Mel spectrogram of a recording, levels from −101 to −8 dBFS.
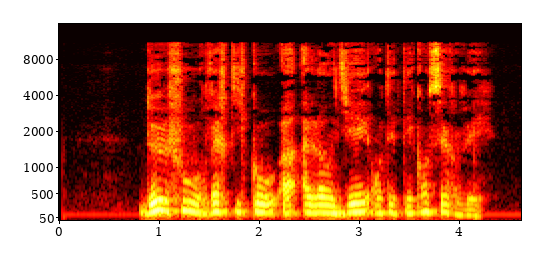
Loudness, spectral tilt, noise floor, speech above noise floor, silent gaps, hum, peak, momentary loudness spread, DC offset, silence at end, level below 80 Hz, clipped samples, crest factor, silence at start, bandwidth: -23 LUFS; -5.5 dB/octave; -64 dBFS; 41 dB; none; none; -4 dBFS; 14 LU; under 0.1%; 0.4 s; -54 dBFS; under 0.1%; 18 dB; 0.8 s; 11.5 kHz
